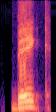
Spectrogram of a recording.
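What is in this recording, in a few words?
"bake", American English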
